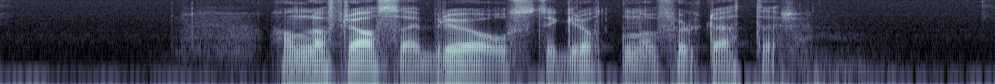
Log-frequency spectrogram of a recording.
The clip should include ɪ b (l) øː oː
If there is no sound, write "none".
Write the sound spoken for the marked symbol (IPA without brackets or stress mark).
ɾ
